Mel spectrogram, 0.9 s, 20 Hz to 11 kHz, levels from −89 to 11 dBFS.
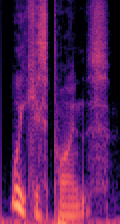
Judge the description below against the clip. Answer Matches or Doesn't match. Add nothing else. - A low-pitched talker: Matches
